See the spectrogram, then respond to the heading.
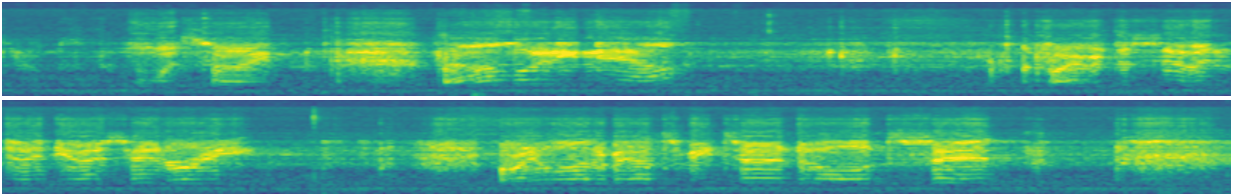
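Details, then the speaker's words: Cheap late-model transistor radio from an auction: thin, tinny talk over a steady low hum sounds harsh and distorted; owner suspects the speaker itself rather than the radio, unconfirmed. "That sounds absolutely terrible. is the um speaker itself, not the radio."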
